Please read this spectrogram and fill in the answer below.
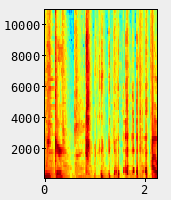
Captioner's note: laughs to myself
